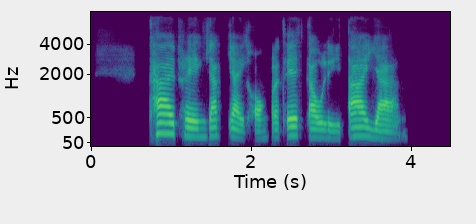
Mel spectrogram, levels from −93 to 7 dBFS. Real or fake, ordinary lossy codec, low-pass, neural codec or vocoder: fake; AAC, 48 kbps; 7.2 kHz; codec, 16 kHz, 4 kbps, X-Codec, HuBERT features, trained on general audio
